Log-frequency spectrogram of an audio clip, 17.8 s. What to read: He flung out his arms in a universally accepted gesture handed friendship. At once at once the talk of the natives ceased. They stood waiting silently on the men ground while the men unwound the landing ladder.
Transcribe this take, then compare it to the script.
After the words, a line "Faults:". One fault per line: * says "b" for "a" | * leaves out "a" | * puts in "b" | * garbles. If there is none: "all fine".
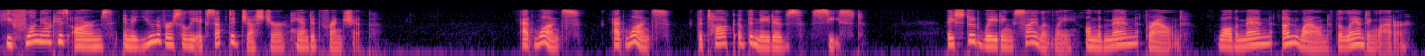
He flung out his arms in a universally accepted gesture handed friendship. At once at once the talk of the natives ceased. They stood waiting silently on the men ground while the men unwound the landing ladder.
Faults:
all fine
